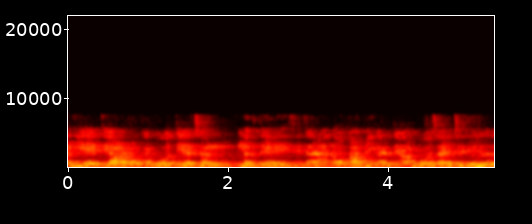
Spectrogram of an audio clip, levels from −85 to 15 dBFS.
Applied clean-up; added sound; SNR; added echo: none; Buzz; 13 dB; reverberation time 0.9 s.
